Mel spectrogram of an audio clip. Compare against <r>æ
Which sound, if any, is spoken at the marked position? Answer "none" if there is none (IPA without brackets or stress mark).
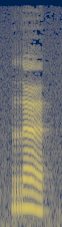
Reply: r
